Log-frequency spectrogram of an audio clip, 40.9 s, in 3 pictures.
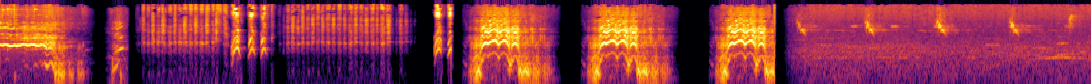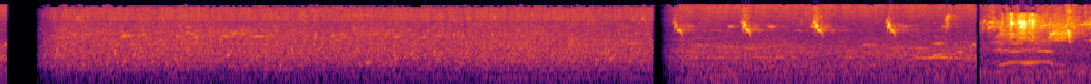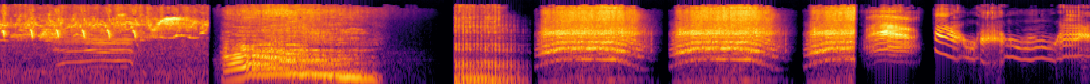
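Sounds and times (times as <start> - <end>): stream water rushing: 14.1 - 21.8.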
